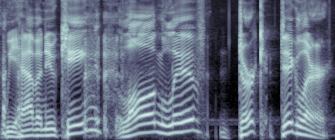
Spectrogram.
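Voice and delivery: slow, high, grand announcement; royal proclamation. Pretend. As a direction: proclaim it like crowning a king. Crowning donor as new king.

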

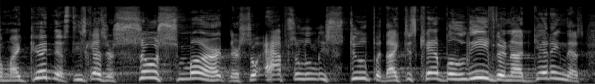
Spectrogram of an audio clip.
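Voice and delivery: incredulous outburst, pitched high; acted exasperation. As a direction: exclaim in mock disbelief, stretching the key words. Acted exasperation at smart, stupid people.

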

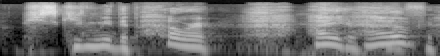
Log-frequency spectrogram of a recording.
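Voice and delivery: high, hammed-up awestruck proclamation; He-Man. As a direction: build up like a cartoon hero's cry. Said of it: "I was like He-Man".

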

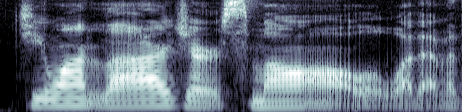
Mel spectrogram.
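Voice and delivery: put-on half-hearted American accent, low and soft; attempted American accent. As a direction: try a slightly Texan American accent. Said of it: "I can't do the American accent".

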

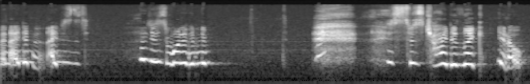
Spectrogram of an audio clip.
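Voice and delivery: slowing down, choked with tears; crying. Real, not acted. Grieving mother recalling staying with her son, crying. Recalling not wanting to leave.

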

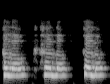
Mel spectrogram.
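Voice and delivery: high tearful phone voice, acted; imitated crying. Retelling a phone call to Brother Kemet, mock crying. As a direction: imitate answering the phone in tears. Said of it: "I was crying".

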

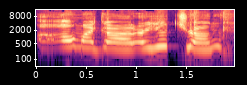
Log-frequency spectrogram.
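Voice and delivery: put-on slow whiny teen girl; Summer voice. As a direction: whine it slowly.

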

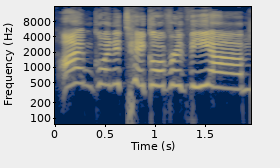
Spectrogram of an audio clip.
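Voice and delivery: put-on squeaky girl declaring her plan; mock heroine voice. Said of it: "She's like".

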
